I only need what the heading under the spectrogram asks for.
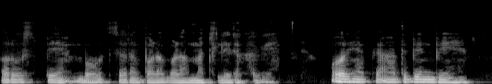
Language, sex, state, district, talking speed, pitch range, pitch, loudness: Hindi, male, Jharkhand, Palamu, 195 wpm, 95-110 Hz, 100 Hz, -20 LUFS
